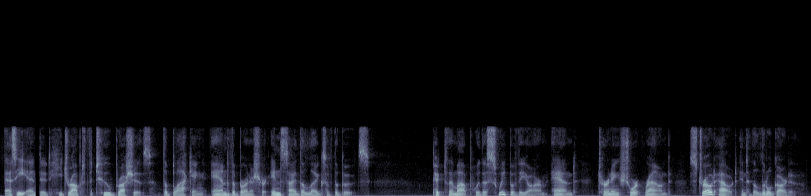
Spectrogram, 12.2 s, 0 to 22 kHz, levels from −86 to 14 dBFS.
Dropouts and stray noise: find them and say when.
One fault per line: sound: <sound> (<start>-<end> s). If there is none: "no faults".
sound: dropout (0.5-0.6 s)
